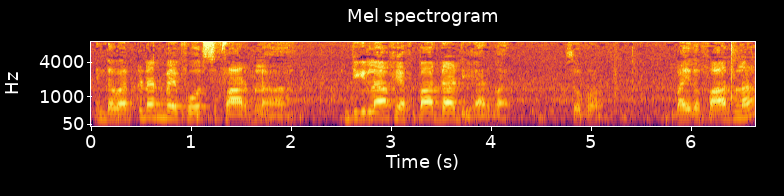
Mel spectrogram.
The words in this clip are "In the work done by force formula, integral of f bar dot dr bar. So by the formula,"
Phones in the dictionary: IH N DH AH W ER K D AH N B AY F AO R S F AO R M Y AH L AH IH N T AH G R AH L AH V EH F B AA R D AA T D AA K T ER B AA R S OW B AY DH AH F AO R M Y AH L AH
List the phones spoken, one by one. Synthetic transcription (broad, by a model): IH N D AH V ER K D AH N B AY F AO R S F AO R M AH L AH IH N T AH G AH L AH F EH F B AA R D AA D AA T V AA R S OW B AY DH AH F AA R M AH L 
